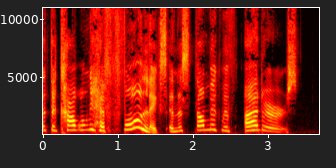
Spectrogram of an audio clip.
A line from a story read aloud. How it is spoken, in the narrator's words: shouted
